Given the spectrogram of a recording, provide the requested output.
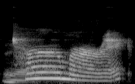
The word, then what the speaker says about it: turmeric: when you have cancer turmeric there's an r you can pronounce it how it's spelled um is what indians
